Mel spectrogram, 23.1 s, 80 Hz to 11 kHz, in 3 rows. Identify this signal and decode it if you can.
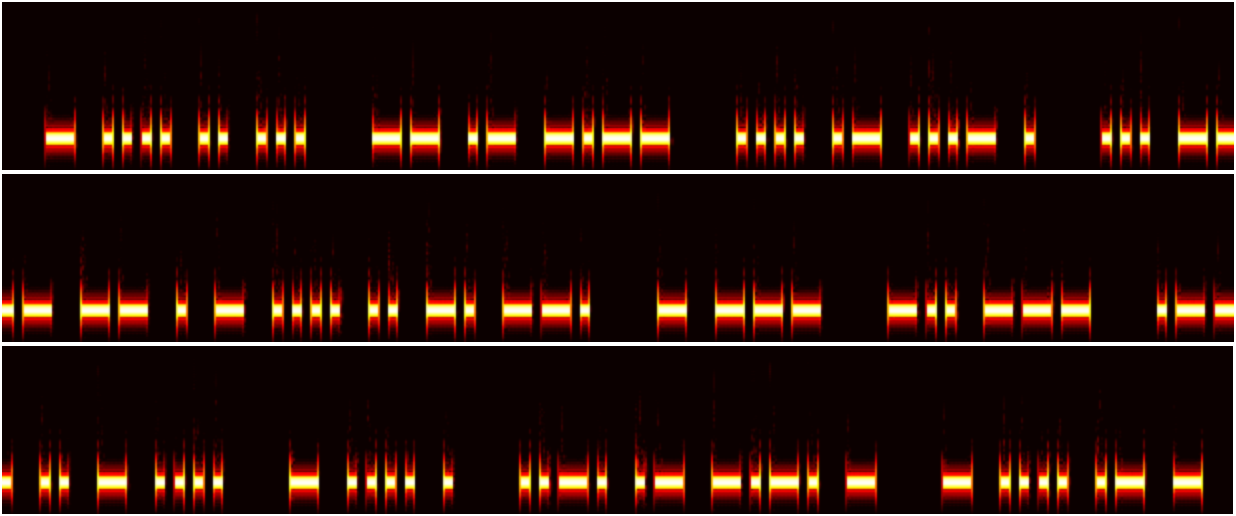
Morse code, heard as a keyed tone, about 20 wpm, 700 Hz. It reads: THIS MAY HAVE SOMETHING TO DO WITH THE FACT THAT
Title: Sentences with 8-Word Phrases - 20wpm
